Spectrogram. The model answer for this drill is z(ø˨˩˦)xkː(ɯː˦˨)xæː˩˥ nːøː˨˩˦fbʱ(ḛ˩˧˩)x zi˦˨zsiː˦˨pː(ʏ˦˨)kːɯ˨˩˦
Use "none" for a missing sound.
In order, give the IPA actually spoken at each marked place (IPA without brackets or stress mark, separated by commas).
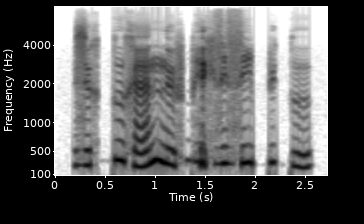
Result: ø˨˩˦, ɯː˦˨, ḛ˦˨, y˦˨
